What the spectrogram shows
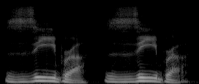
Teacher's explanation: if you say a Z at the beginning of a word in English, like in zebra, you can continually exhale the air. Again, like zebra, zebra.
